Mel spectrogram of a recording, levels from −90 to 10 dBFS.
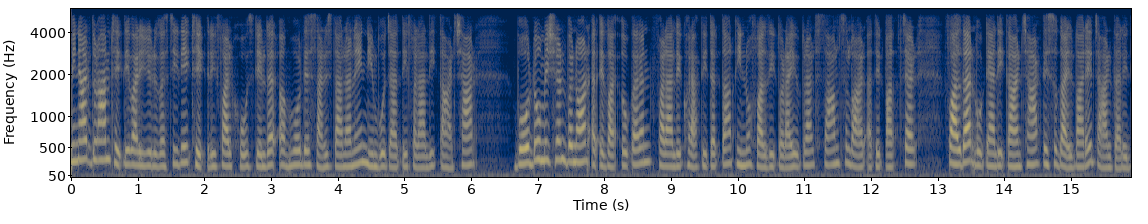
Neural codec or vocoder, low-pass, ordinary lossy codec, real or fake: autoencoder, 22.05 kHz, a latent of 192 numbers a frame, VITS, trained on many speakers; 5.4 kHz; none; fake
